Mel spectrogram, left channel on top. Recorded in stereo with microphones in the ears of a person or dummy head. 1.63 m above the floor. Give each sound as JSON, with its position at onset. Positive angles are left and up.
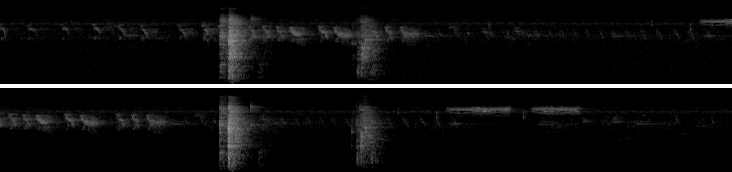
{"t": 2.2, "sound": "crushing", "side_deg": -45, "distance_m": 0.9}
